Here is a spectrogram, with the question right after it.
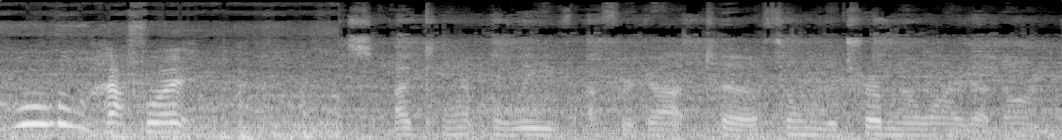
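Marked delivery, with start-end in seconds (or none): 0.1-0.9 higher, louder little cheer; excited whoop. Real, not acted. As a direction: cheer yourself on mid-run. Cheering mid-run.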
